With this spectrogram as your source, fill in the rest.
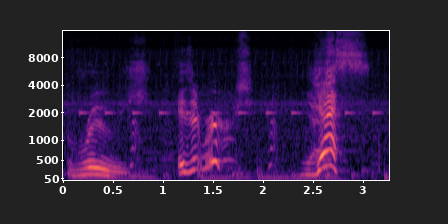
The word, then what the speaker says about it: Rouge: Because Rogue One. Shut the fuck up with you and your wrong ass pronunciations that we've corrected you on like 90 times.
